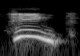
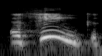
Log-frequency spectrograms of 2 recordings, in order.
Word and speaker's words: think: so check church then think think you know this is not pronounced correctly by indians most of the third world language speakers do not use do not use the correct way of saying we say thank you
